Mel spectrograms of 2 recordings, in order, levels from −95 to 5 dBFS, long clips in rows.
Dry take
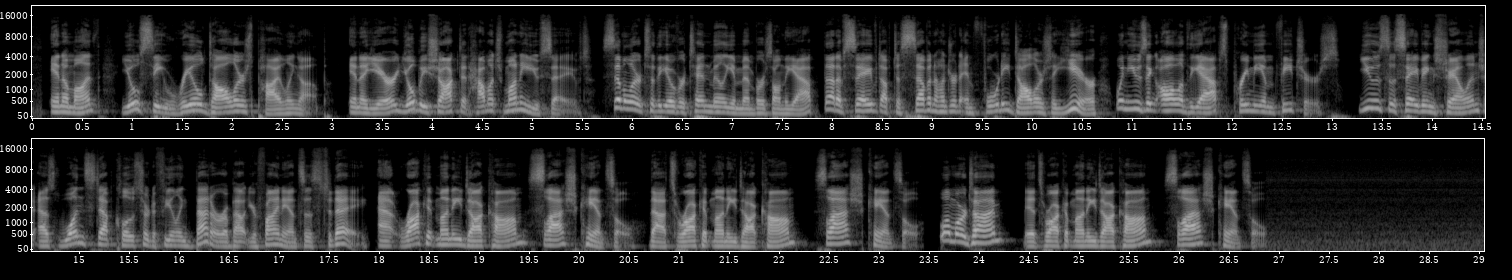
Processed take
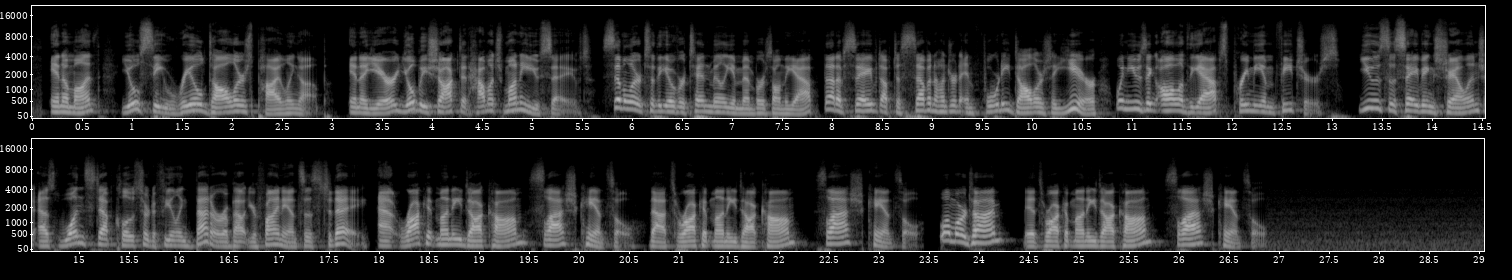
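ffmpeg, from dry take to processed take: -af "asetnsamples=n=441:p=0,asendcmd='6.65 lowpass f 4300;11.22 lowpass f 9400;14.6 lowpass f 5200;18.22 lowpass f 2700',lowpass=8.8k"

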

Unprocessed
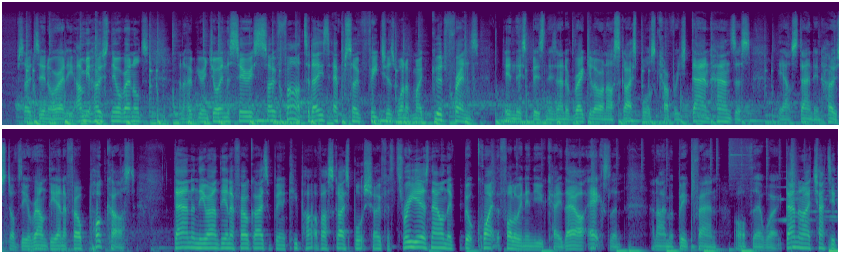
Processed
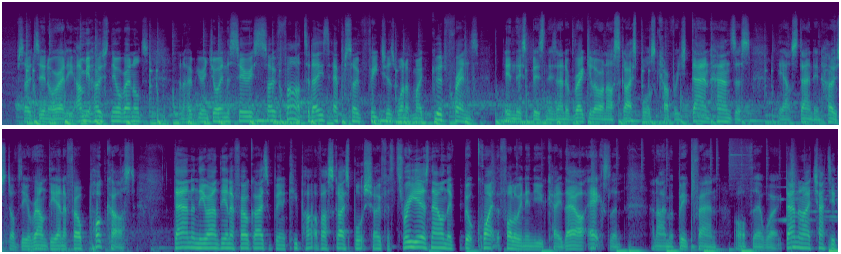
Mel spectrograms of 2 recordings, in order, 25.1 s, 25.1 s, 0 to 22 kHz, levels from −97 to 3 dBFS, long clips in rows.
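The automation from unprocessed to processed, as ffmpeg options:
-af "asetnsamples=n=441:p=0,asendcmd='1.35 lowpass f 1600;7.54 lowpass f 3300;12.99 lowpass f 6900;16.86 lowpass f 12000;19.79 lowpass f 5800;21.7 lowpass f 11000;22.97 lowpass f 6200;23.81 lowpass f 3700',lowpass=f=3.1k:p=1"

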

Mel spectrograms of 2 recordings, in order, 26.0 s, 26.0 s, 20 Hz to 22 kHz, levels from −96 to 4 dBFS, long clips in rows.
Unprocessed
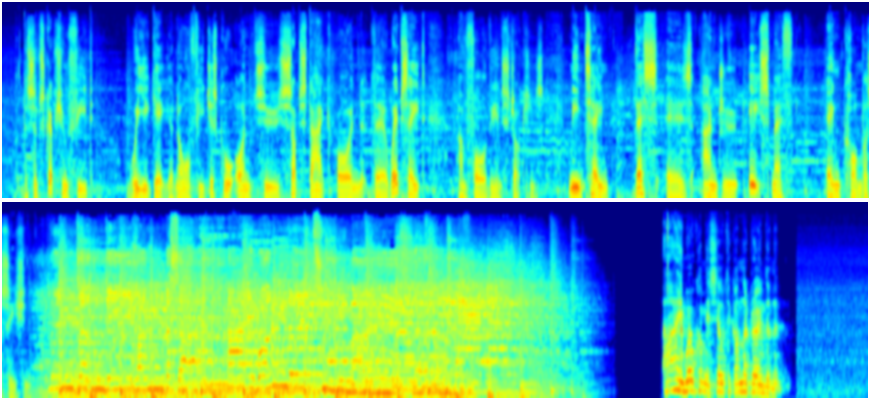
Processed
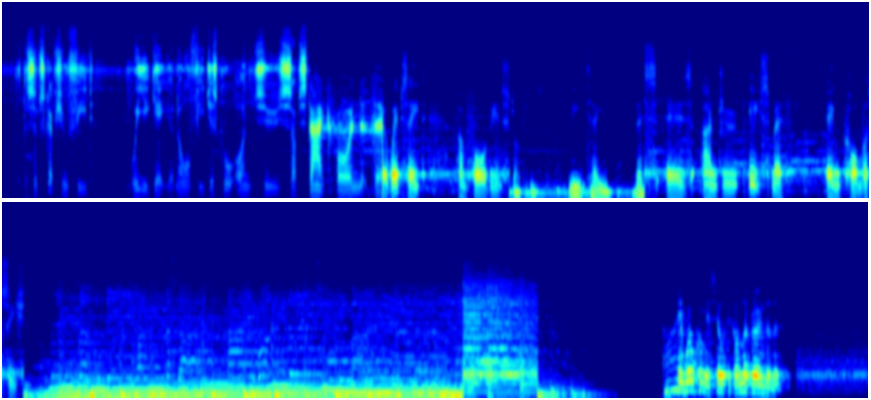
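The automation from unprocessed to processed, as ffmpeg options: -af "asetnsamples=n=441:p=0,asendcmd='4.61 bandpass f 1600;5.71 bandpass f 530;7.61 bandpass f 160;9.64 bandpass f 550;13.33 bandpass f 110;19.92 bandpass f 530;21.04 bandpass f 110;23.15 bandpass f 510',bandpass=f=5.3k:t=q:w=13:csg=0"

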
